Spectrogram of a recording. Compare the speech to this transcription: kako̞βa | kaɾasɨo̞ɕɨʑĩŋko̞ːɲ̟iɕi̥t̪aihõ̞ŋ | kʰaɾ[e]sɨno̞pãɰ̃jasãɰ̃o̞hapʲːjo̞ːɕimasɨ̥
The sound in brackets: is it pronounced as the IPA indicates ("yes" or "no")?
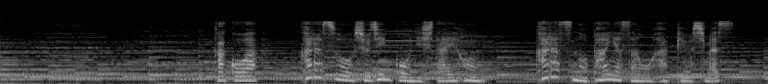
no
